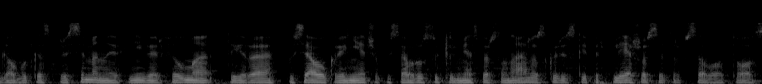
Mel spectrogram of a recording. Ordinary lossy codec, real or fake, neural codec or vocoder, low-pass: Opus, 16 kbps; real; none; 7.2 kHz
